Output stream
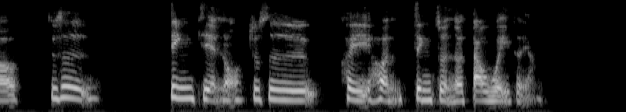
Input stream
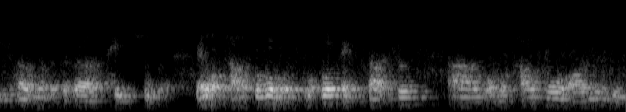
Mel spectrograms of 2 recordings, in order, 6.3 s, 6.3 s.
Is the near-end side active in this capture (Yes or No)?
Yes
